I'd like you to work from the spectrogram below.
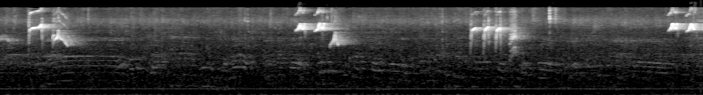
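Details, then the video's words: Cinereous tit singing energetic 'tembakan' song for luring other birds: four short bursts of high, sharp, clipped notes spaced about one and a half to two seconds apart, over quiet background and a steady low hum. "Full tembakan tajam bagus buat pancingan burung lain"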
